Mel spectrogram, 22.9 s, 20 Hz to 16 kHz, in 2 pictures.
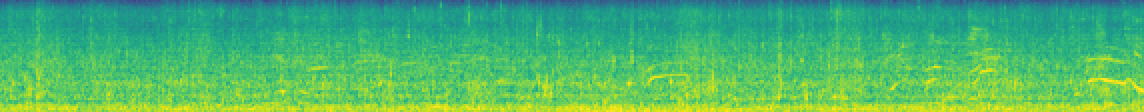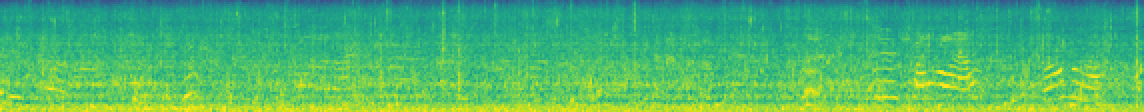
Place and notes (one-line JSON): {"title": "Kinderbad Marzili Bern", "date": "2011-06-10 15:17:00", "description": "Kinderbad im Marzili, Brustschwumm gemischt mit Hundeschwumm von einem kleinen Mädchen, die Mutter schaut kritisch zu", "latitude": "46.94", "longitude": "7.44", "altitude": "507", "timezone": "Europe/Zurich"}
